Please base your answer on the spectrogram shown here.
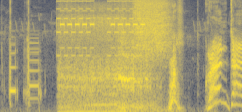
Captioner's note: phone ringing; beeping; barks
